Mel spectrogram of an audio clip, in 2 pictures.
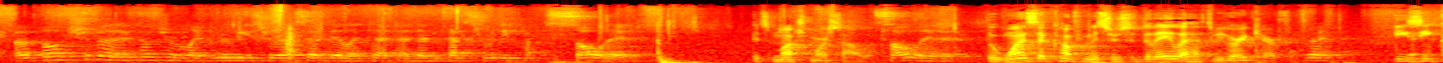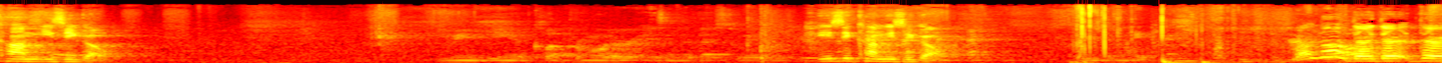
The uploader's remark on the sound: Recorded Live at Rohr Chabad NDG on February 21, 2019.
